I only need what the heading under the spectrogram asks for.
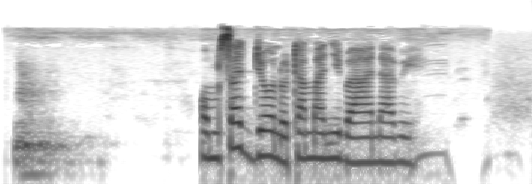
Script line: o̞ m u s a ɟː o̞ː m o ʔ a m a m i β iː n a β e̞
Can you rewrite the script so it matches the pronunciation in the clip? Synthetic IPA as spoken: o̞ m u s a ɟː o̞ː n o t a m a ɲ i β aː n a β e̞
